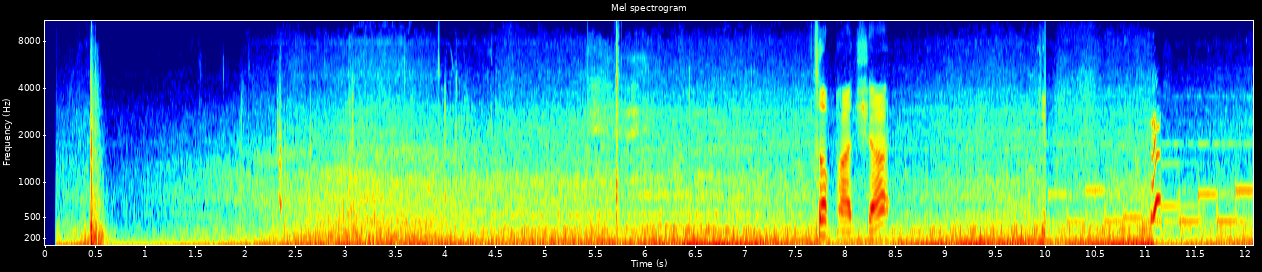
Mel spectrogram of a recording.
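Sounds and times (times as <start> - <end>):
vehicle engine running: 0.1 - 12.0.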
